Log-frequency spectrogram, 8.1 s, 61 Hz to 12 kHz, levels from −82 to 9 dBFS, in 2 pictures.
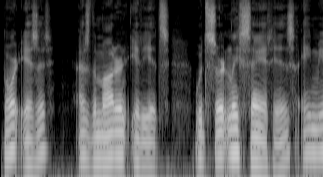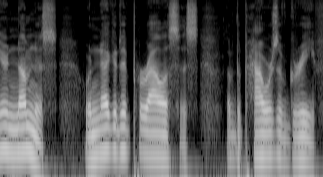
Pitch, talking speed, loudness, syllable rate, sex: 105 Hz, 170 wpm, -18 LUFS, 4.2 syllables/s, male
